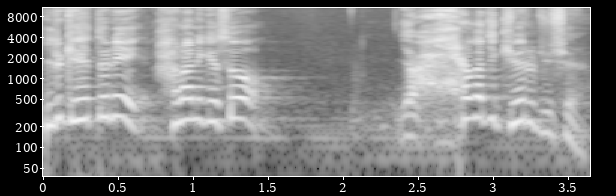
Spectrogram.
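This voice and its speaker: Speaking Korean with an extremely high, sing-song voice at a moderate pace, this man is recorded with slight background noise. He is a pastor and hospice chaplain delivering a conversational sermon in a church sanctuary, acting out the dialogue of the people in his story.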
